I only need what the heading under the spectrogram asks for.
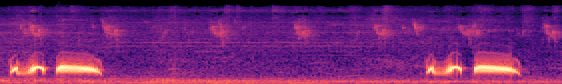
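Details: A female spotted dove coos to excite males. Two low phrases, each a short warbled double note then a sustained hollow coo, separated by a pause of about four seconds. Soft distant bird chirps are heard in between.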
